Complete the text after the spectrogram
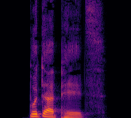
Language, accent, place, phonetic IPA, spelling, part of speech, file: German, Germany, Berlin, [ˈbʊtɐˌpɪlt͡s], Butterpilz, noun, De-Butterpilz.ogg
- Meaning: slippery jack (a species of mushroom, Suillus luteus)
